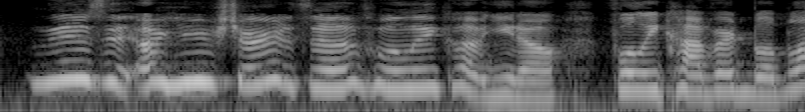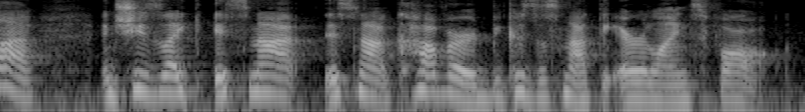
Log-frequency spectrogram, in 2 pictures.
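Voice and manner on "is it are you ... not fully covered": mock tearful, high, crying voice. Recounting pleading with the woman who handed her the ticket, retelling talking through tears. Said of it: "as I'm through my tears".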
